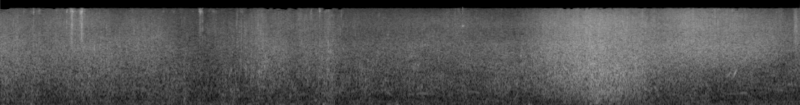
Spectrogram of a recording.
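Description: Small sea waves lapping and washing onto a sand-and-pebble shore. One wash swells to a louder rush about six seconds in, then fades.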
